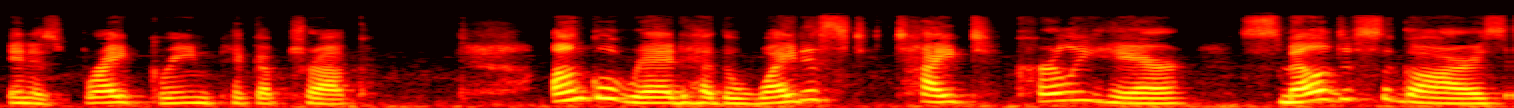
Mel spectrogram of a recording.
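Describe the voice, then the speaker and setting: A woman reading a children's storybook aloud in an expressive, dramatized storytelling manner. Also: a little high, low-quality recording. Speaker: school leader reading aloud.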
